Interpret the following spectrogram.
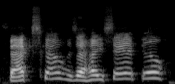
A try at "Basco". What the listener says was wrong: The C is silent. You can just say Basco.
